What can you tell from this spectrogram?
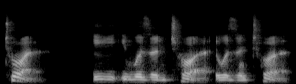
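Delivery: tour as toə, no r at the end. Shown as a demonstration. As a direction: say tour, ending open on uh. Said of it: "it's pronounced".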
